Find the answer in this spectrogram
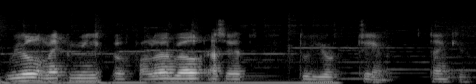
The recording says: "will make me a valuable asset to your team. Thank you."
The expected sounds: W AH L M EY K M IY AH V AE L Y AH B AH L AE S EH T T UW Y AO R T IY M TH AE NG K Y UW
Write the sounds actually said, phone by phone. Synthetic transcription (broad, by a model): W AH L M EY K M IY AH F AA L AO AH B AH L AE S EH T T UW Y AO R T IY M T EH NG K Y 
